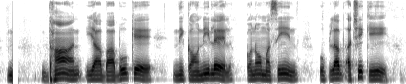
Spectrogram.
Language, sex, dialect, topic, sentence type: Maithili, male, Bajjika, agriculture, question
